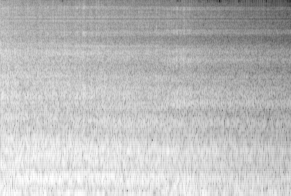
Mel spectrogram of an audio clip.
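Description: Harsh electronic noise music: a loud, dense wall of noise hits suddenly and then fades slowly, with a deep rumble underneath.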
